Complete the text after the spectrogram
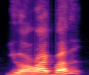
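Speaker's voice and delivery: climbing hype yell; excited shout-out. Real, not acted. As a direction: call out to your brother, delighted. Host hails Alonzo again.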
